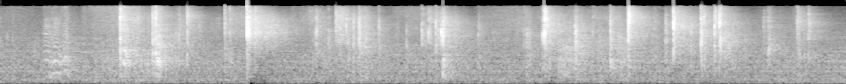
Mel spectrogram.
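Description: Irregular crackling and clicking of a clear plastic protective sleeve on a laptop as it is unwrapped and handled.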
